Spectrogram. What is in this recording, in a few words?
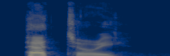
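"Factory", English; Lugares de una ciudad; places in a town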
